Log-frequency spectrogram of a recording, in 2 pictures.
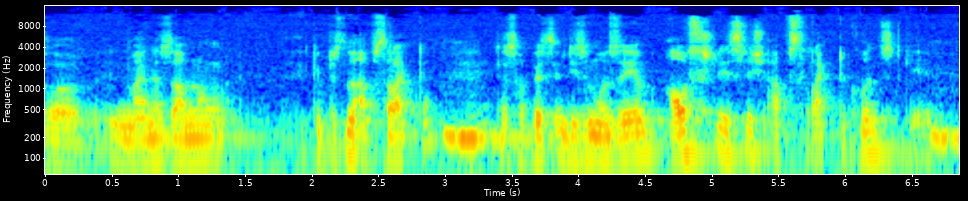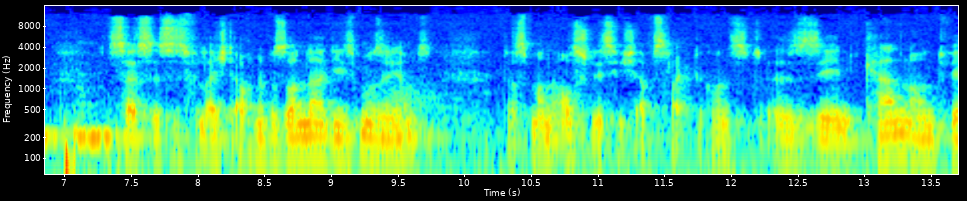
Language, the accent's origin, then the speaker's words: German; Eppstein, Hesse, Germany; also born or lived in Westerwald; Ich komme hier aus der Nähe, aus dem Westerwald eigentlich, aus der Nähe von Weilburg. Bin groß geworden hier in Eppstein im Taunus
